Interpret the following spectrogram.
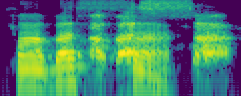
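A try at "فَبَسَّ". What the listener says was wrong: Nah, sifat sofirnya dihilangkan, Pak. Sifat sofir itu sifat suara mendesis. Dia lembut.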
